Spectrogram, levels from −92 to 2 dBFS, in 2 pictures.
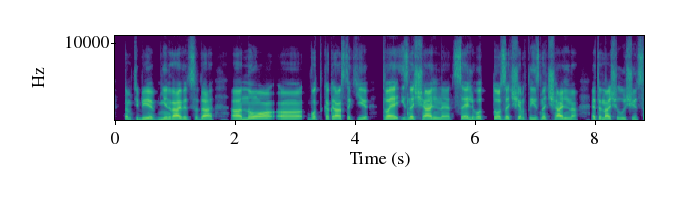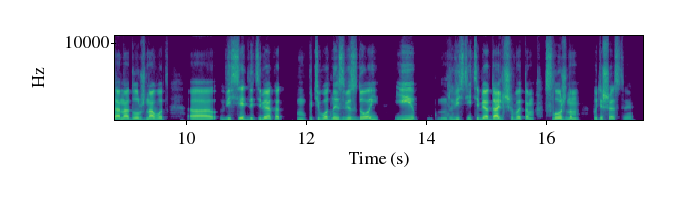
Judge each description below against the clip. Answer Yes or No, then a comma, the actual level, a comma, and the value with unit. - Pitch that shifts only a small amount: No, average, 3.9 semitones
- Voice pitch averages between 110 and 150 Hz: Yes, low, 135 Hz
